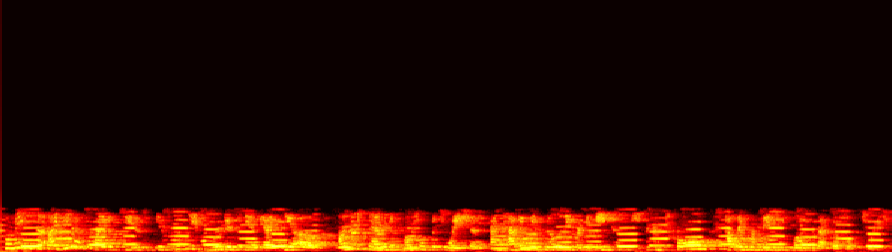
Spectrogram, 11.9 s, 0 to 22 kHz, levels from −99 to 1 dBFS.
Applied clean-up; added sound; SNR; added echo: classical method WPE with log-MMSE.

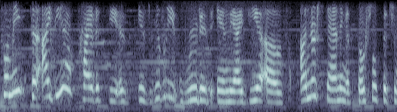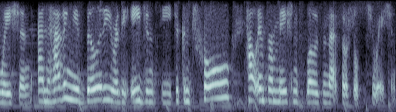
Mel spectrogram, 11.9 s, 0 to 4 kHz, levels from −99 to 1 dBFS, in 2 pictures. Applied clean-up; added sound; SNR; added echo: none; none; none; none.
